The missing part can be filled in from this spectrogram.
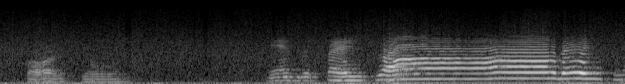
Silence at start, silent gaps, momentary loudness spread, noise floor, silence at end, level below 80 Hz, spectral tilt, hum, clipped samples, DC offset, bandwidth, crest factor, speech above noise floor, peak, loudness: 0 s; none; 20 LU; -43 dBFS; 0 s; -40 dBFS; -6 dB/octave; none; under 0.1%; under 0.1%; 17 kHz; 16 dB; 21 dB; -6 dBFS; -21 LUFS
